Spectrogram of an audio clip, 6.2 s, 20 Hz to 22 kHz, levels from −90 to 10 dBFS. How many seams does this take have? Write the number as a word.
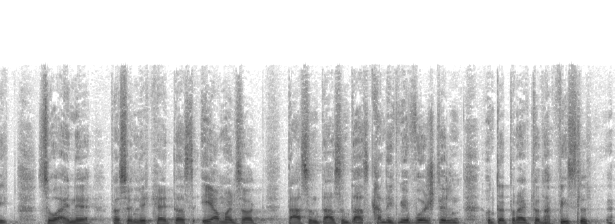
zero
